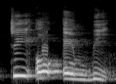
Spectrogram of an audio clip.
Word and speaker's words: tomb: m and b letter if they sit together in a single word the b is silent here example two t-o-m-b the gravestone so the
